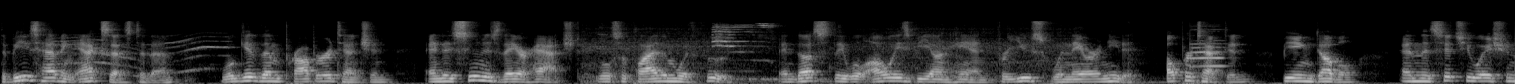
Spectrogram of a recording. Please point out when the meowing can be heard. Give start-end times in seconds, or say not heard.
0.5-2.3, 7.1-8.4, 11.2-12.2.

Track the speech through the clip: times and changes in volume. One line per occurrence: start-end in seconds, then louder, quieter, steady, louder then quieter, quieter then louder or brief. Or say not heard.
0.0-15.1 steady.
